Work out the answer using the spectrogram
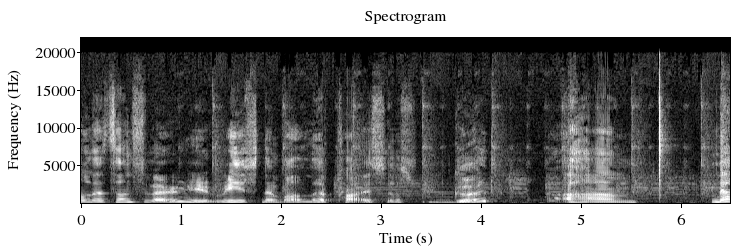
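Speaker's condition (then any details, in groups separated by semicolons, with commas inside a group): Cerebral palsy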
